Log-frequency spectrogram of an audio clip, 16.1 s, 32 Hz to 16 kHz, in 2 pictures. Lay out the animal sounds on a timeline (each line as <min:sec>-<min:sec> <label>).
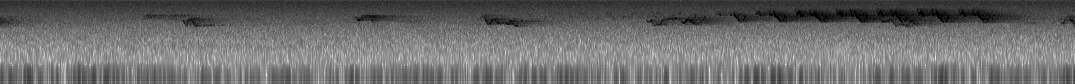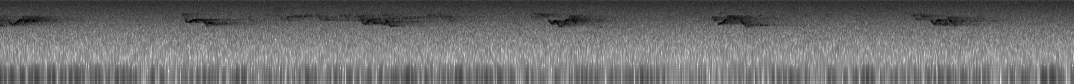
0:00.0-0:15.6 Red-eyed Vireo (Vireo olivaceus)
0:04.0-0:05.5 Yellow-rumped Warbler (Setophaga coronata)
0:05.0-0:07.8 Ovenbird (Seiurus aurocapilla)
0:09.9-0:11.5 Ovenbird (Seiurus aurocapilla)
0:10.0-0:11.6 Eastern Wood-Pewee (Contopus virens)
